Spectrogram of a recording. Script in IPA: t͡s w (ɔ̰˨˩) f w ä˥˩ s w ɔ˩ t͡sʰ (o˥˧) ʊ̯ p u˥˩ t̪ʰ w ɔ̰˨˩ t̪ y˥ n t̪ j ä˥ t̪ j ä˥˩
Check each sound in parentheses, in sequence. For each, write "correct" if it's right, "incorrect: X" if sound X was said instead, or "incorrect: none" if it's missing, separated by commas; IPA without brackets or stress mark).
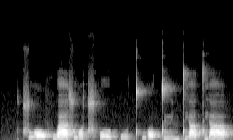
correct, correct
